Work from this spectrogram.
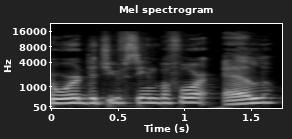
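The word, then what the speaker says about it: él: that you've seen before el but with an accent they are pronounced identically but the the moment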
